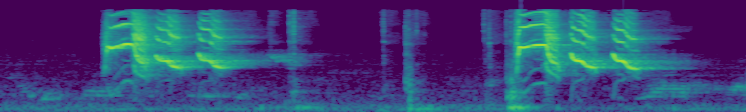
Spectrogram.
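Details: Two loud bursts of Javan pied starling song, a full rapid-fire style for training contest birds: each holds three or four rich, downward-sweeping whistles, two seconds apart, with a soft thud between.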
